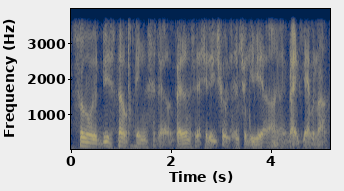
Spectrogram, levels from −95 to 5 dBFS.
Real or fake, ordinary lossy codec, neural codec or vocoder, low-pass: fake; none; codec, 24 kHz, 1.5 kbps, HILCodec; 3.6 kHz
